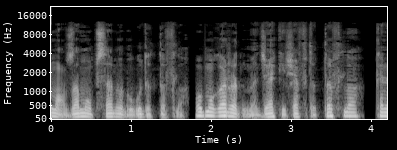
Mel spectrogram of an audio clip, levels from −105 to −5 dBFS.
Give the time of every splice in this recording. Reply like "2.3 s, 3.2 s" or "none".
1.7 s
